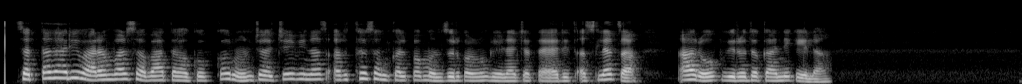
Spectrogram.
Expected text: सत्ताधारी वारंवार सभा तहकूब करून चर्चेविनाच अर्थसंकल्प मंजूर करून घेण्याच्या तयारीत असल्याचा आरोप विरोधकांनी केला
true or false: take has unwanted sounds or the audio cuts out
false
